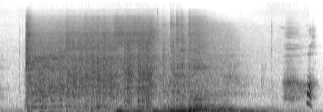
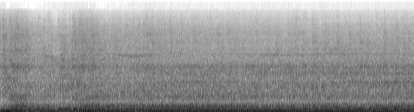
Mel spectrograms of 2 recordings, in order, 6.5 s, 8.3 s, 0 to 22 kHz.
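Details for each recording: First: 1987–1993 Foxbody Mustang on first start after Holley Terminator X EFI install: about four seconds of rhythmic cranking, roughly three beats a second, no firing; crank, no start. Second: Foxbody Mustang V8 with Holley Terminator X EFI after priming fuel pump: deep steady burble, even idle without stumble or misfire; normal idle, fuel pressure reading 38 with a yellow warning.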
